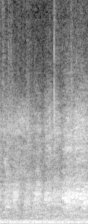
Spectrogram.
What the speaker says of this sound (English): Get away from me, chickens!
